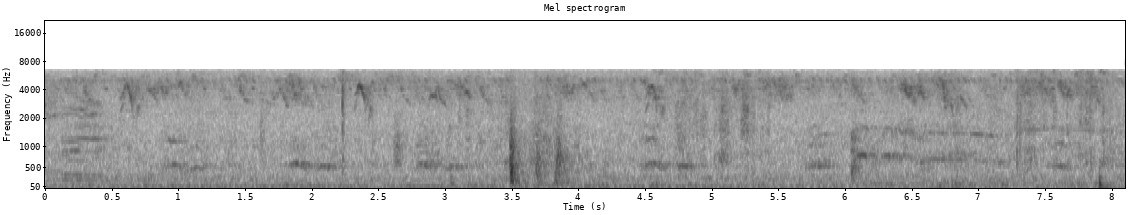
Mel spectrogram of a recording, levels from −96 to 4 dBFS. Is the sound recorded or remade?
recorded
